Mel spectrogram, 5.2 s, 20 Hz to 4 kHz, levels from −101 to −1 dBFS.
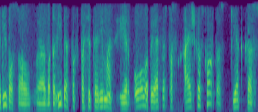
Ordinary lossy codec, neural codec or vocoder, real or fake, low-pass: MP3, 24 kbps; none; real; 3.6 kHz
